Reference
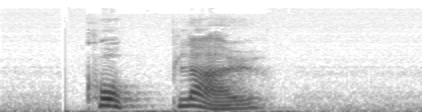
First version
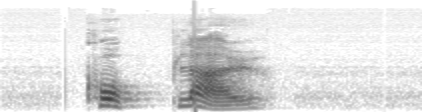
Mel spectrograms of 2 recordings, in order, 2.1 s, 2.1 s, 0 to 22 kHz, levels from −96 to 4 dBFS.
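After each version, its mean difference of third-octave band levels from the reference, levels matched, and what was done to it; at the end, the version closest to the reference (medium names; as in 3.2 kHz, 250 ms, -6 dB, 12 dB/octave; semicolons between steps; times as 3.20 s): 6.0 dB: high-pass 640 Hz 12 dB/octave; crackling interface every 0.95 s, samples 512, zero, from 0.96 s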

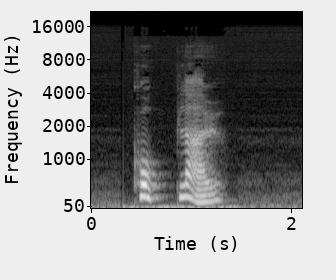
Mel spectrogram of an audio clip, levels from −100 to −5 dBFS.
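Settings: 1.5 dB: harmonic-percussive split harmonic +8 dB; bit crusher 12-bit; trim -3 dB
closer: second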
